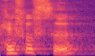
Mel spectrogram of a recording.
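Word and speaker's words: Jesús: 많이 짓습니다 그래서 그 헤수스 헤수스는 사람들이 다 예수에 예수 예 그 스페인어에서는 제이가 흐 발음 나기 때문에 예 헤수스 어 아 그리고 뭐 이제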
